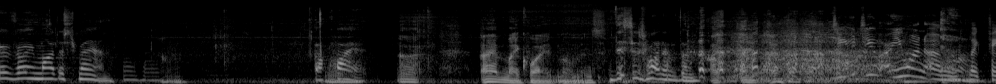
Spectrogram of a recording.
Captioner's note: laughter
